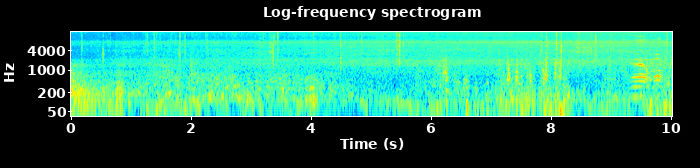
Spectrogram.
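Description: An electrical thunderstorm with wind: a steady roar of gusts buffets the microphone while rain and distant rumbles of thunder swell and fade throughout, with brief voices near the end.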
